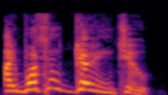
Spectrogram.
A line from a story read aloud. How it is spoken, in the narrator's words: shouted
